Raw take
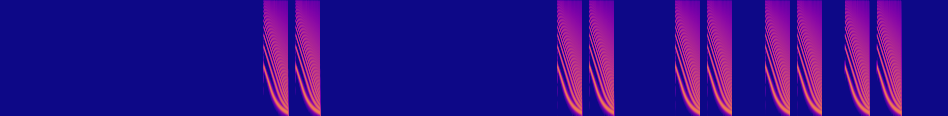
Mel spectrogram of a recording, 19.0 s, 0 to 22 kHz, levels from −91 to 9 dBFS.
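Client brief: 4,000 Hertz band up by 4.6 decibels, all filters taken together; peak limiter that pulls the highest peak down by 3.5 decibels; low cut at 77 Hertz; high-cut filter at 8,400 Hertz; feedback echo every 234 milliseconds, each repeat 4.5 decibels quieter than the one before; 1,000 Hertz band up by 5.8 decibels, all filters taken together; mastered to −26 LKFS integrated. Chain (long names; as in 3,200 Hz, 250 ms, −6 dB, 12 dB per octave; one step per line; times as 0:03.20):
high-pass filter 77 Hz
low-pass filter 8,400 Hz
parametric band 1,000 Hz +7 dB
parametric band 4,000 Hz +5.5 dB
brickwall limiter −13.5 dBFS
repeating echo 234 ms, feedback 60%, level −4.5 dB
level −4 dB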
